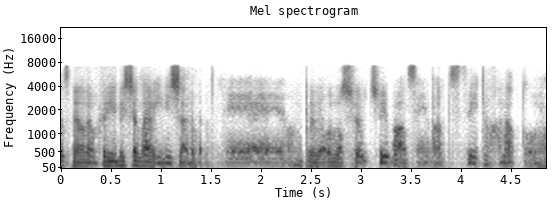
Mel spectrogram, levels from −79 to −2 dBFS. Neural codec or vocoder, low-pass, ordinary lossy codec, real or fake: codec, 16 kHz, 0.5 kbps, FreqCodec, smaller model; 7.2 kHz; none; fake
